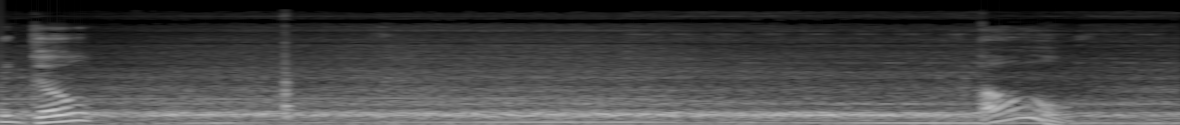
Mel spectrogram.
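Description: An electronic device hums steadily.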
